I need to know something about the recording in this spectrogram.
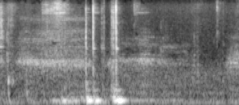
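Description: A few light clicks and two short knocks about a second in, from a rusty Suzuki Jimny rear panhard rod with its rubber end bushing being handled.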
